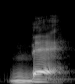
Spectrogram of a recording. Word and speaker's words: be: The B is called B.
